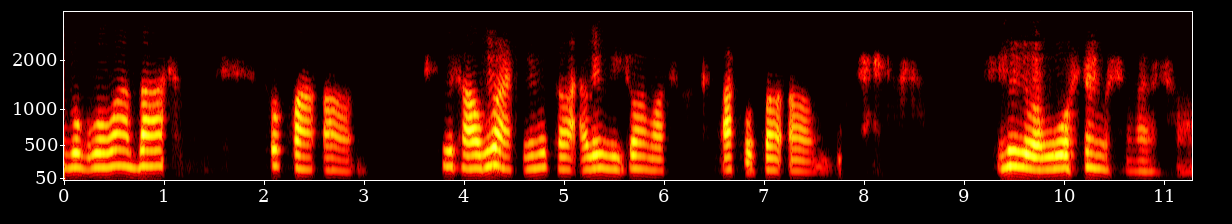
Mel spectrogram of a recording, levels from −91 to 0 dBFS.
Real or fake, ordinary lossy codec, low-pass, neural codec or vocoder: fake; MP3, 24 kbps; 3.6 kHz; codec, 24 kHz, 0.5 kbps, DualCodec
